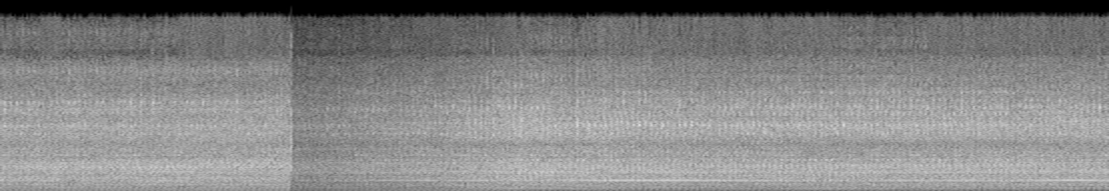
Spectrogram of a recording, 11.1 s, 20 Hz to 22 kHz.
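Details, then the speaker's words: 2008 Homelite HG1800A 1800-watt generator after a no-spark fix and a thorough carburetor cleaning: runs steady and fast, but the note sags and roughens with choke changes and it runs best half-choked. Lean running from inadequate fuel flow through the carburetor. "well what I was what I was trying to demonstrate there is it's running best at half choke and so that's telling me carburetor is not the fuel flow through that carburetor is not really adequate even though we we cleaned it pretty thoroughly"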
